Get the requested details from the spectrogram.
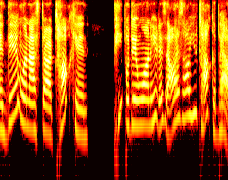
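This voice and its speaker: High-pitched woman's raised, projected voice, bright and sharp in tone, with lively intonation at a moderate pace, dry and close with no echo over a quiet background. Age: 60s. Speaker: podcast co-host. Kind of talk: casual chat, personal testimony. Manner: emotional.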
